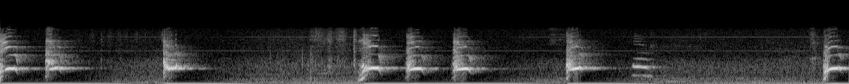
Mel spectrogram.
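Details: Beagle puppy, 11 weeks old, barking at a broom indoors: short sharp high yips and barks in irregular bursts, about eight across the stretch, separated by brief quiet gaps with faint room noise.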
